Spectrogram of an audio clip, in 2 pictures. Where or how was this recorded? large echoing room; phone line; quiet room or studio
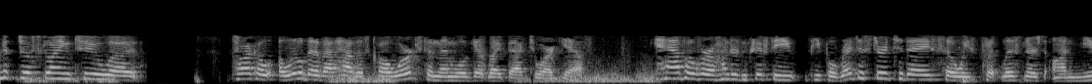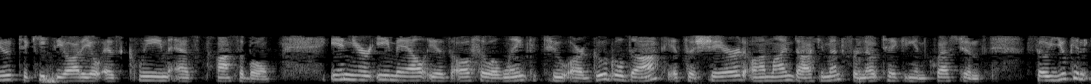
phone line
